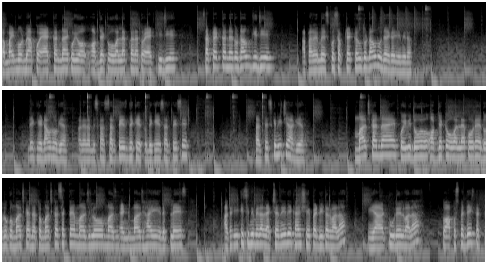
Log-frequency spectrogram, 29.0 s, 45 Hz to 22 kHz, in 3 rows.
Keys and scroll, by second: 9.4 space, 10.0 space.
